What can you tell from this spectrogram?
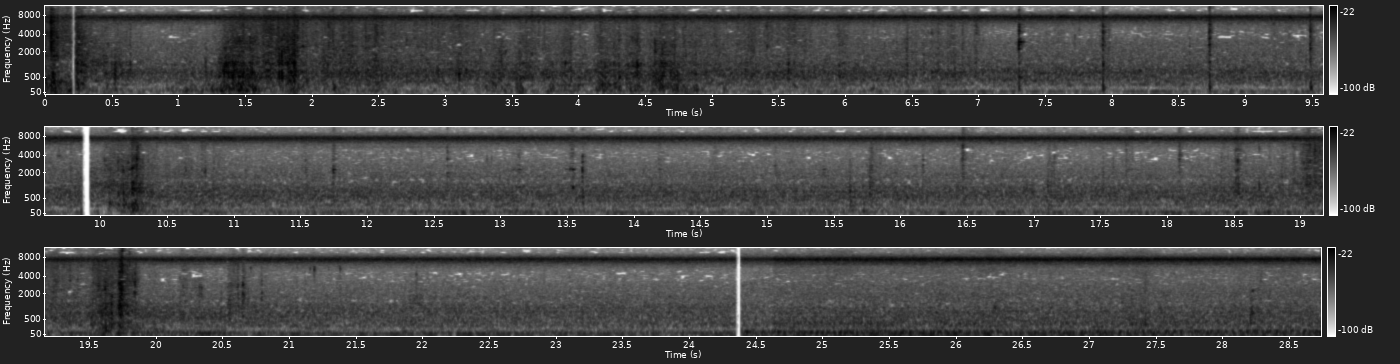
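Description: Steady high-pitched chorus of insects, a little louder near the end, with a few brief rustles and scrapes of hands working dry leaves and soil.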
